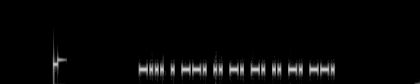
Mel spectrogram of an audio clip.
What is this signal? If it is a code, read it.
Morse code, heard as a keyed tone, about 42 wpm, 700 Hz. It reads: BEGINNING
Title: Sentences from Top 800 Words - New Word Drill - 45wpm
